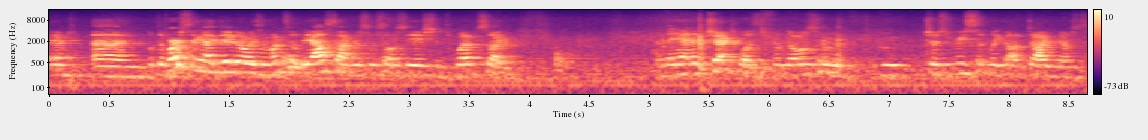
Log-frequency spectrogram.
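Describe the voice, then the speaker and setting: Over noticeable background noise and audible room echo, a woman talks fairly quickly at a fairly high pitch with fairly even intonation. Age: 70s. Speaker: person living with early onset Alzheimer's sharing her story. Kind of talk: personal testimony at a community presentation. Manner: halting, with many fillers and restarts.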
